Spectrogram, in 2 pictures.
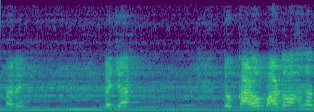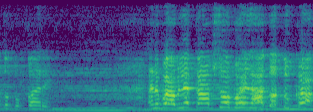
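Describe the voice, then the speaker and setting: A man's voice: very high-pitched, lively intonation, unhurried, highs cut off, over music, full character voice. A man acting in a Malvani stage play as a village elder who pleads emphatically with a family not to break up. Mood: admonishing, sorrowful. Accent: Malvani Konkani. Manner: emphatic, repetitive pleading and admonishing. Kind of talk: theatrical one-act play acting.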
